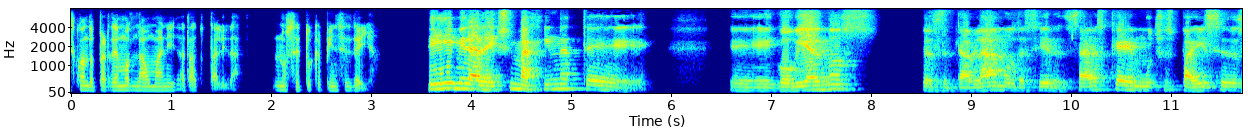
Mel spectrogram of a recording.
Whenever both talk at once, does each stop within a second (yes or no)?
yes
